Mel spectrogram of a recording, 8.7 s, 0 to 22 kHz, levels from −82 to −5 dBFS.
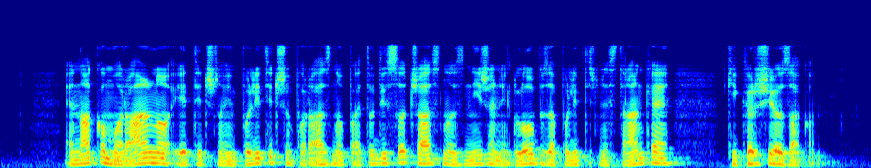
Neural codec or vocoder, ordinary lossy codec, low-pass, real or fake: none; none; 7.2 kHz; real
